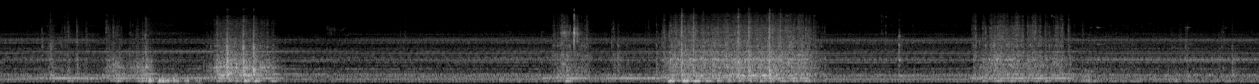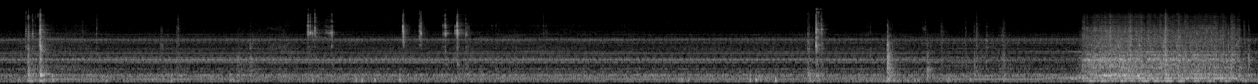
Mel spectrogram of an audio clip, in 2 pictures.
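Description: A home sewing machine stitching fabric for a tankini swimsuit, with several loud bursts of rapid mechanical whirring separated by quieter pauses full of small clicks and handling noise, close by and without speech.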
